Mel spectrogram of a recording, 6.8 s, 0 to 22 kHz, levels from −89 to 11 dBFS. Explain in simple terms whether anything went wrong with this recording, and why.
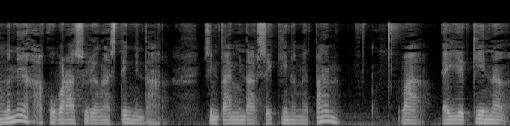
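The speech sounds dull and smeared from start to finish, with nothing above 10 kHz and a warbling, fizzy edge on hissy sounds. Heavy AAC compression is the likely cause. Simple muffling would also sound dull, but it wouldn't warble or fizz like this.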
